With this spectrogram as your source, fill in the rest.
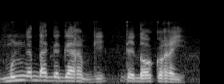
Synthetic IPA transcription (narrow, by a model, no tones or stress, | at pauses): məŋɡadaɡaɡaɾəmɡɪtedɔkɔɾaji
